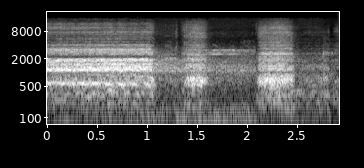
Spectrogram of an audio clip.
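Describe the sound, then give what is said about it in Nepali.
A white horse that pulls a tonga cart gives a loud, sustained high whinny, followed by two shorter, harsher bursts, with no voices. “उहाँ र परिवारको सहारा बनेको छ एउटा सेतो रङको घोडा”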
